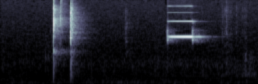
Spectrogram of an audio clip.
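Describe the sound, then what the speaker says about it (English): A Meross smoke detector gives a couple of sharp clicks, then a short, loud, piercing buzz-beep when switched on, close and alone in a quiet room. "the smoke detector makes a very loud buzzing sound. And that means that it's turned on"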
